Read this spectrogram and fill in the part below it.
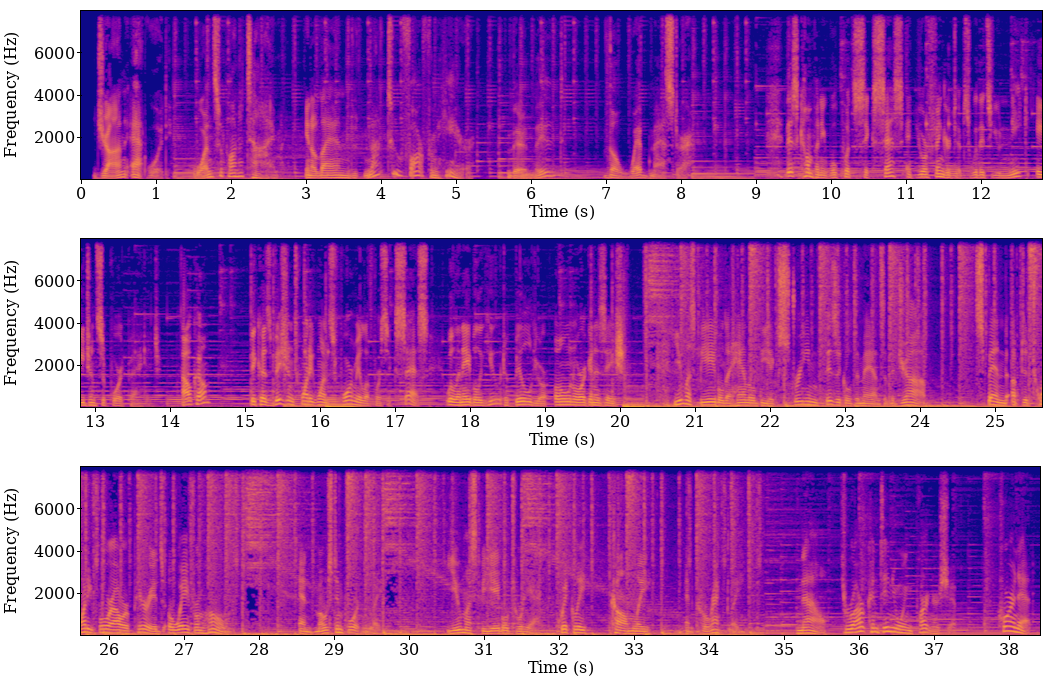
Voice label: narration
